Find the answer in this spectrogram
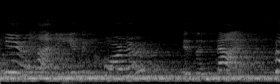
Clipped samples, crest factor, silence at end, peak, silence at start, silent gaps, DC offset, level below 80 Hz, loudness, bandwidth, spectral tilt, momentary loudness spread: under 0.1%; 14 dB; 0 s; -16 dBFS; 0 s; none; under 0.1%; -74 dBFS; -31 LUFS; 10.5 kHz; -6 dB/octave; 4 LU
